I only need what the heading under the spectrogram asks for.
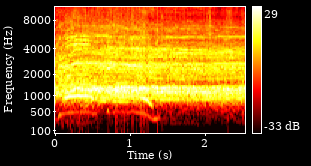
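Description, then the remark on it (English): A loud crowd at a question session cheers and whoops steadily while voting by applause. High shouts rise and fall over a dense wash of noise from a lively audience, with applause blending in throughout. “Oh, we're going to go by audience applause.”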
